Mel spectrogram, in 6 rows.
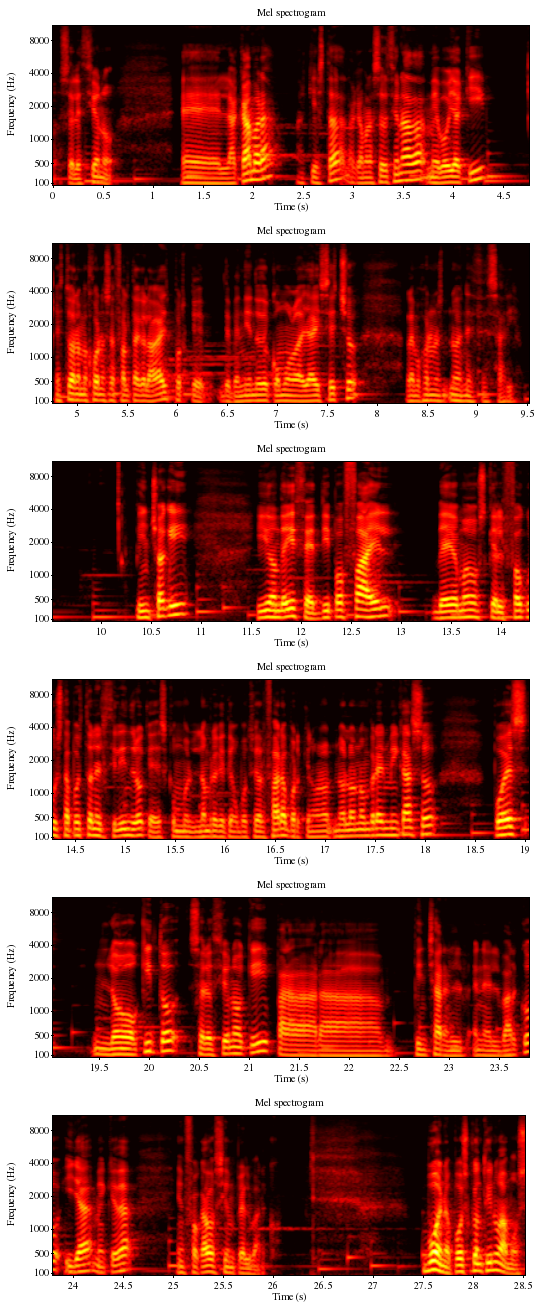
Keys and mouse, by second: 9.9 click, 17.4 click, 20.4 click.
